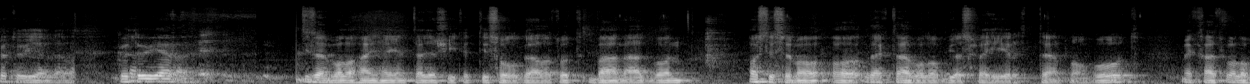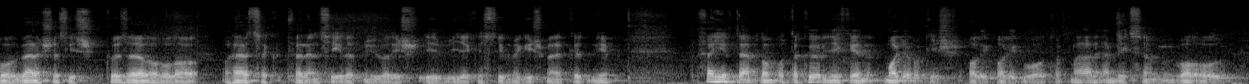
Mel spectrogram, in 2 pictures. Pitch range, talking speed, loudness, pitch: 80-95 Hz, 110 wpm, -20 LUFS, 90 Hz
